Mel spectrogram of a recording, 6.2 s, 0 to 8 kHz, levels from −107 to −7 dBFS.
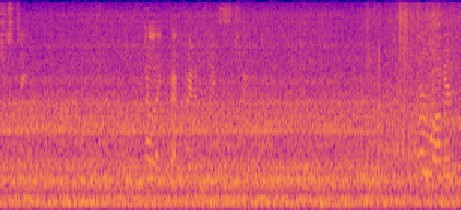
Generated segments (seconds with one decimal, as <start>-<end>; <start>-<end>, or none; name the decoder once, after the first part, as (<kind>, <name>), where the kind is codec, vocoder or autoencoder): none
